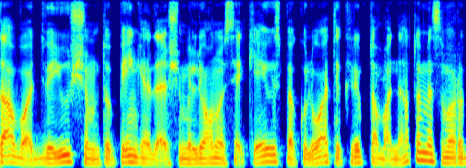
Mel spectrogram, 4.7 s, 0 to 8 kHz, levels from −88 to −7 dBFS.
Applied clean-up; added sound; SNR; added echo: neural mask model Resemble Enhance denoiser.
